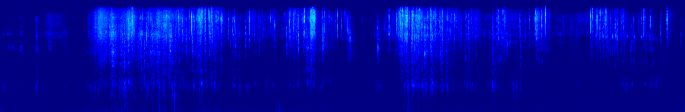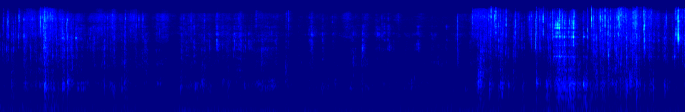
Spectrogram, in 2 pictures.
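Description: Close-miked eating sounds: chewing McDonald's fries, with repeated bursts of crinkling paper, loudest about two seconds in and again near the end.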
